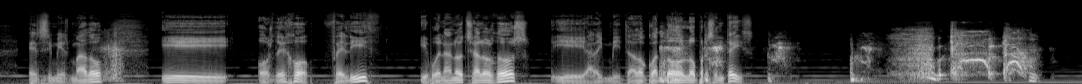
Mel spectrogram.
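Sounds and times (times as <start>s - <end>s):
low steady hum: 0.0s - 10.8s
speech: 0.3s - 7.8s
person in a loud coughing fit: 6.6s - 10.6s.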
